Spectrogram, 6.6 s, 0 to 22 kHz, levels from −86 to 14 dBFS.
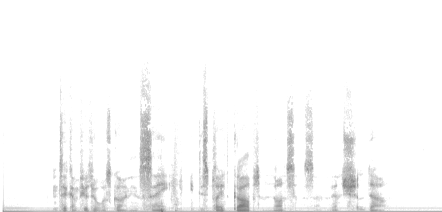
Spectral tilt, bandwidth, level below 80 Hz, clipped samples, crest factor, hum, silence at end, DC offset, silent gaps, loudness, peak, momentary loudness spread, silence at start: -3 dB/octave; 14.5 kHz; -58 dBFS; under 0.1%; 26 dB; none; 0 s; under 0.1%; none; -44 LUFS; -20 dBFS; 21 LU; 0.05 s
